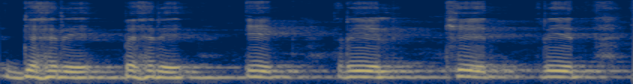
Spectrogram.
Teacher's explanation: या मजहूल की आवाज़ जो होती है वो सादा होती है, उसे खींच करके नहीं पढ़ा जाता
